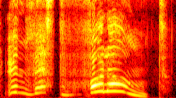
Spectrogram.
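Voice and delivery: slow, high, loud yell; triumphant shout. A narrator's reading. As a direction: stretch it out in an excited cry. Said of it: "lui cria le professeur".

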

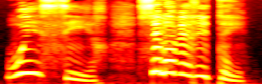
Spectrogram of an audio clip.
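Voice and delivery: high, loud humble peasant voice; bow and scrape to the tsar; humble farmer. Acted. Farmer insists.

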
